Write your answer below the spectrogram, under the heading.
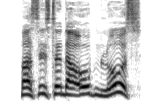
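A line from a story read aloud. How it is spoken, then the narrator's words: Eccentric man calling from afar. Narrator (German): rief der verschrobene, eigenbrötlerische Grafikdesigner aus dem Büro im ersten Stock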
